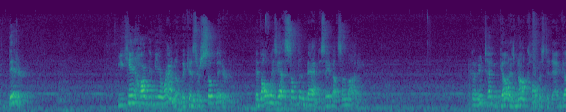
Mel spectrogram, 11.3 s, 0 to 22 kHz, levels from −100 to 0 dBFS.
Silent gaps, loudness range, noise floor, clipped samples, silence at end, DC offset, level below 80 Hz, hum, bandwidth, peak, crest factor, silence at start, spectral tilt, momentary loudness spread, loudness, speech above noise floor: none; 9 LU; -61 dBFS; under 0.1%; 0 s; under 0.1%; -64 dBFS; none; 15.5 kHz; -18 dBFS; 22 dB; 0 s; -5.5 dB/octave; 24 LU; -40 LUFS; 21 dB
